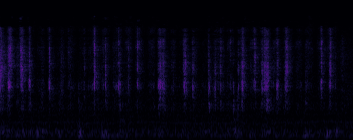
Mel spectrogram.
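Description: A wooden stylus scratches short strokes into a black coated scratch art paper page in a small spiral pad on a table, while fingers steady the pad. About twenty quick, quiet, bright rasping scratches follow one another, each dying away almost instantly, with very little low-end weight.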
